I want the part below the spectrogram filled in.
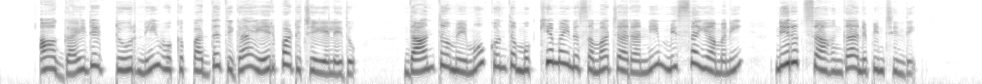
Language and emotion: Telugu, sad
